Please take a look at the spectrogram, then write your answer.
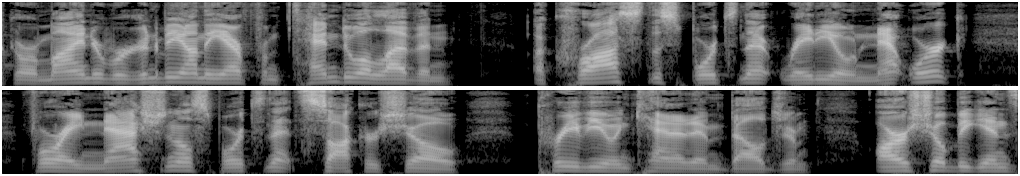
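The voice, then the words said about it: Nearly out of breath. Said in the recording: “I'm almost out of breath.”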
